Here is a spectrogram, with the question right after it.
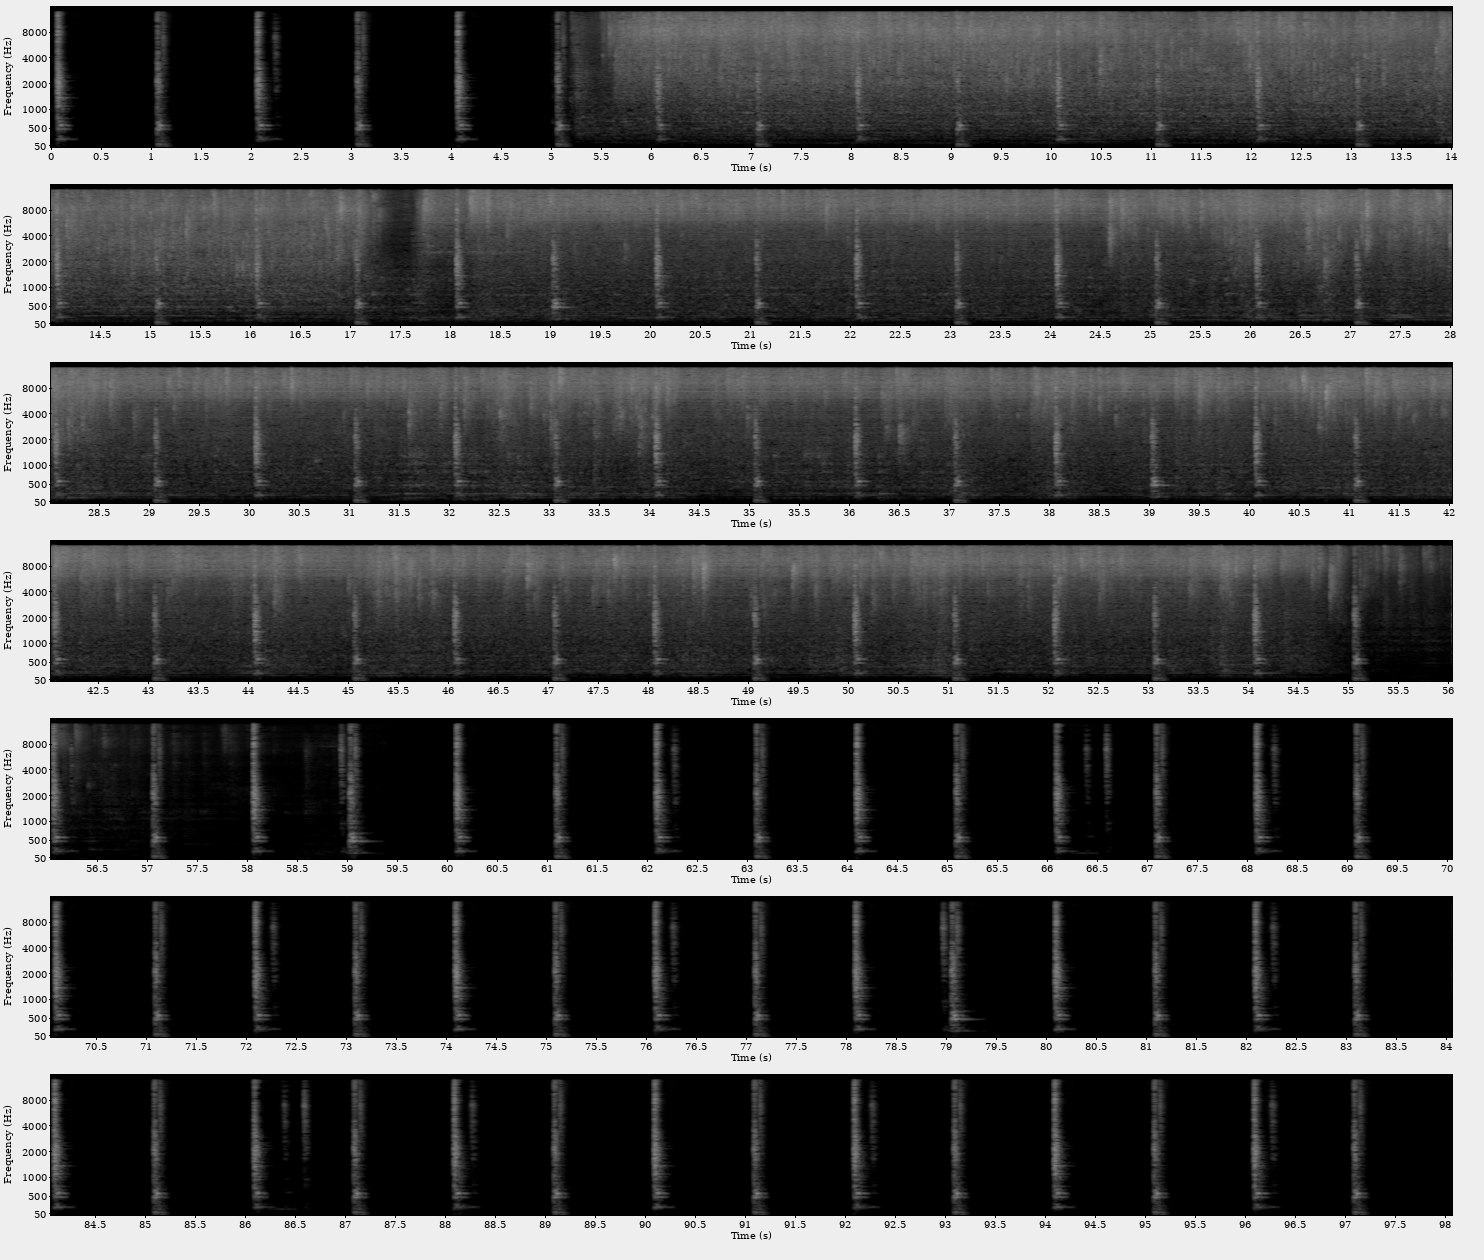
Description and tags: A loop of a grandfather clock with the sound of a shower in the background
